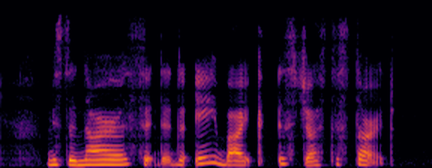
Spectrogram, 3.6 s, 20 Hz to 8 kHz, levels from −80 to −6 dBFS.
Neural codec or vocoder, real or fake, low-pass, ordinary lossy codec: none; real; 7.2 kHz; none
